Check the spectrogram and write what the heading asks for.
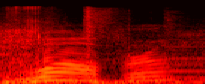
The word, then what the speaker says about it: Wavre: Day 14, and we're leaving the Schlossberg Hotel, Homberg, for, wait for my pronunciation, Wavre, W-A-V-R-E.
